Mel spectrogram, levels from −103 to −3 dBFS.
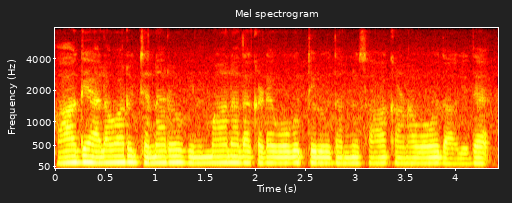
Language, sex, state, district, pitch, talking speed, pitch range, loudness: Kannada, male, Karnataka, Bangalore, 120 Hz, 110 wpm, 120-125 Hz, -17 LUFS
